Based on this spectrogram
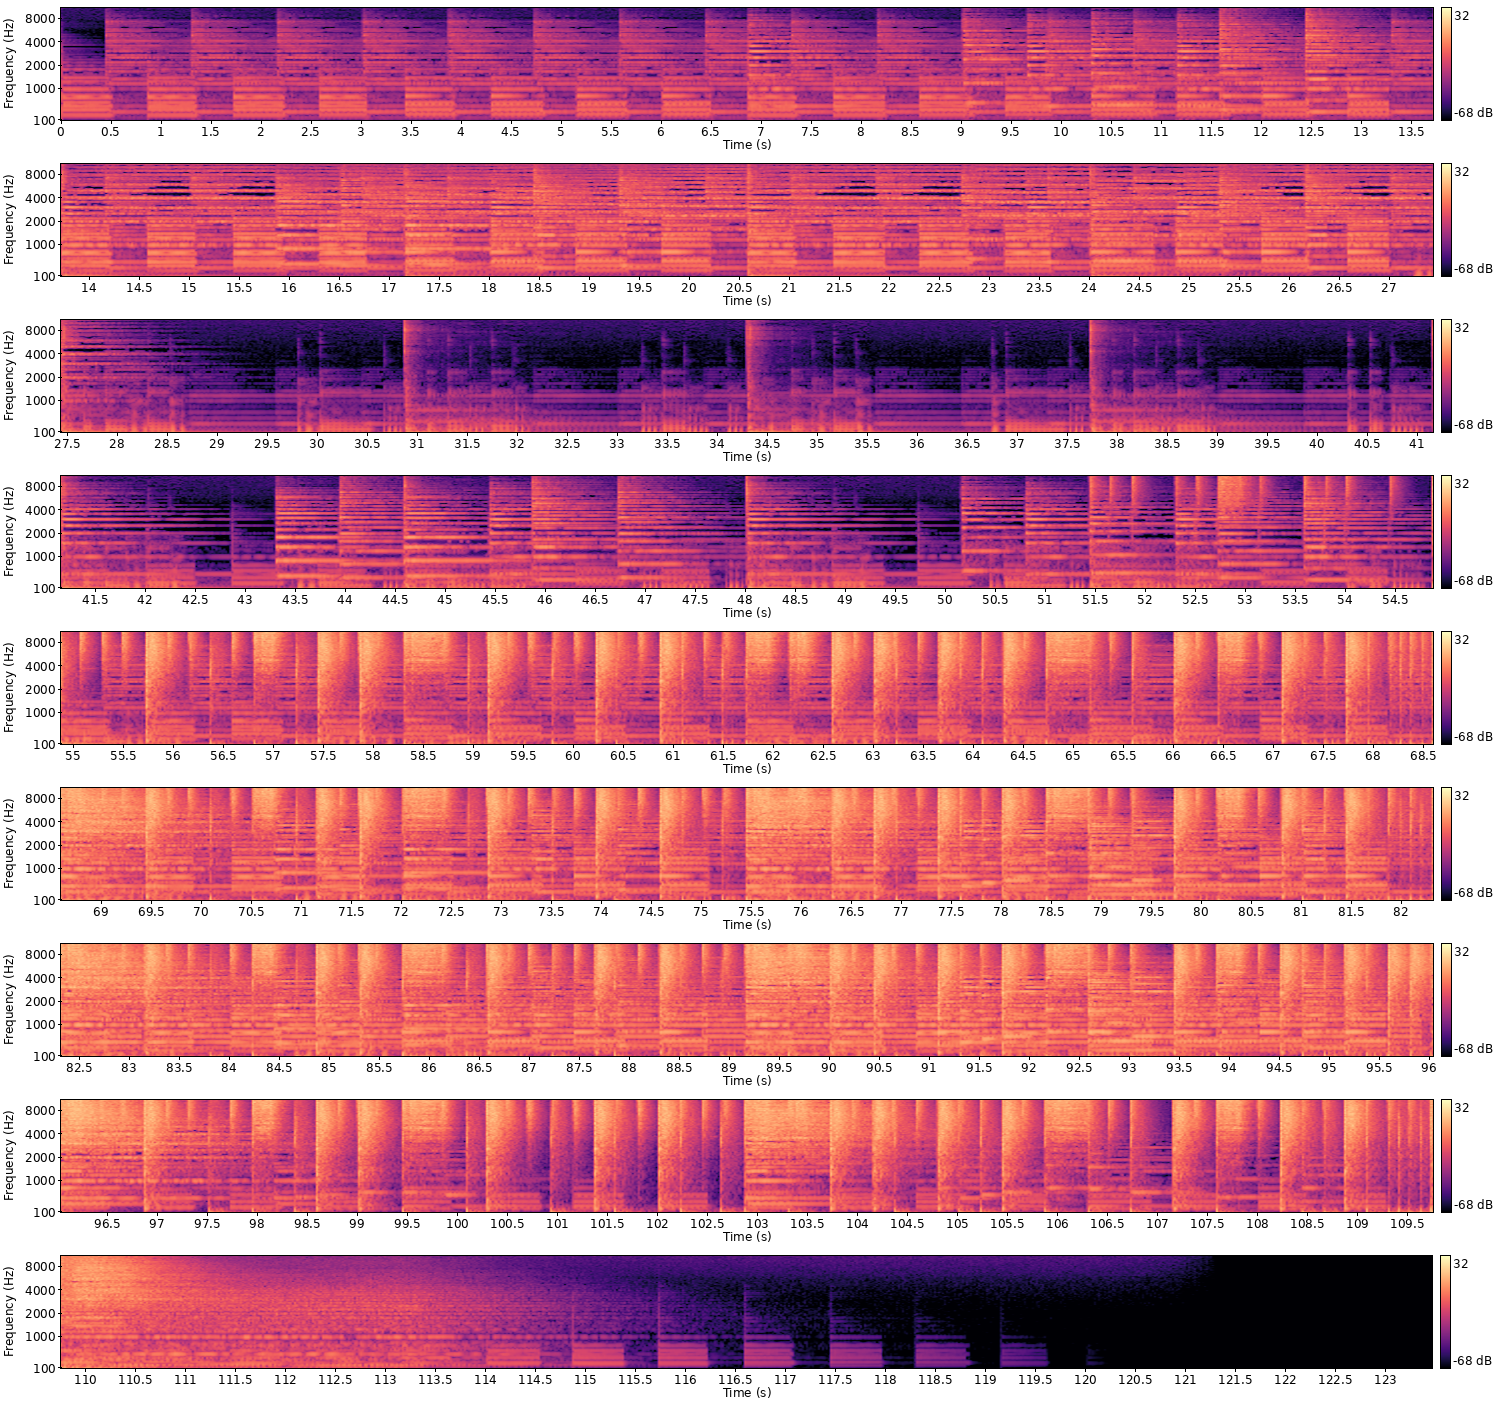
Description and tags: Bunny Hop
Dark but driving instrumental. Good for an outro, or documentary.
